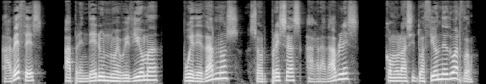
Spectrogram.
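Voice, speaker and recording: A male language teacher telling a simple story, asking and answering his own questions slowly and clearly. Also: medium pitch, sing-song, a little mellow, dry recording, studio quality.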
